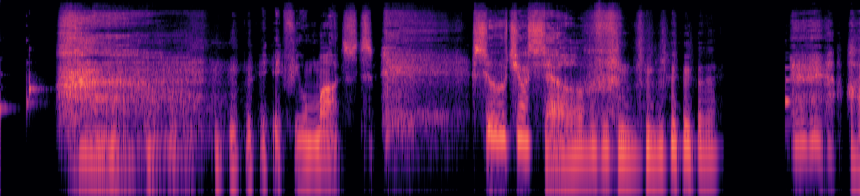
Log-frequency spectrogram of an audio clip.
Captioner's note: sigh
